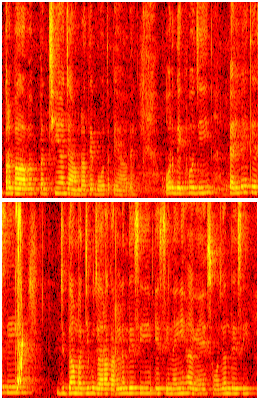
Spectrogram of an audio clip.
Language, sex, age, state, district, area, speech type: Punjabi, female, 30-45, Punjab, Jalandhar, urban, spontaneous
